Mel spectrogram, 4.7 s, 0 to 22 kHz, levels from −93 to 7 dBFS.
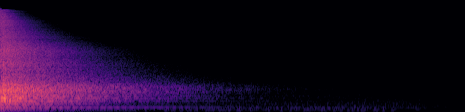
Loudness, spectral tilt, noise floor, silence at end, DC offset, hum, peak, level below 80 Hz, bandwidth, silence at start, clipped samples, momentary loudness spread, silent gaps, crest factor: -34 LUFS; -3 dB/octave; -90 dBFS; 3.35 s; under 0.1%; none; -12 dBFS; -74 dBFS; 16 kHz; 0 s; under 0.1%; 25 LU; none; 26 dB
